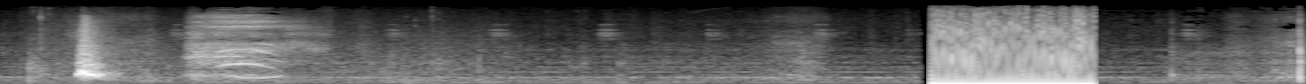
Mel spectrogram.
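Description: A young woman groans loudly as she wakes.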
